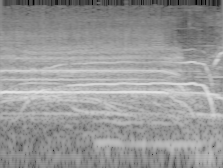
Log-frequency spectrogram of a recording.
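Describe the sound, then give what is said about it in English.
A loud crowd of Dolphins fans cheering and whooping, a sustained roar of many voices with high shouts rising over it, then swelling briefly before tapering at the end. “Let's see where all the Dolphins fans are for Joe to see.”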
